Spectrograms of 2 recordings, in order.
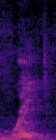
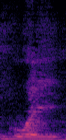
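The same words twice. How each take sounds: The two takes are said the same way.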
